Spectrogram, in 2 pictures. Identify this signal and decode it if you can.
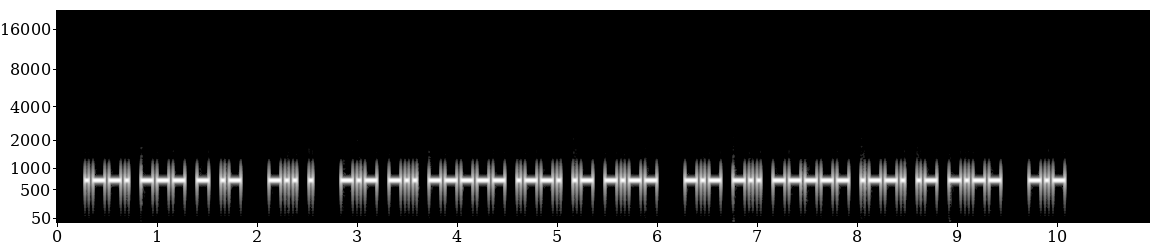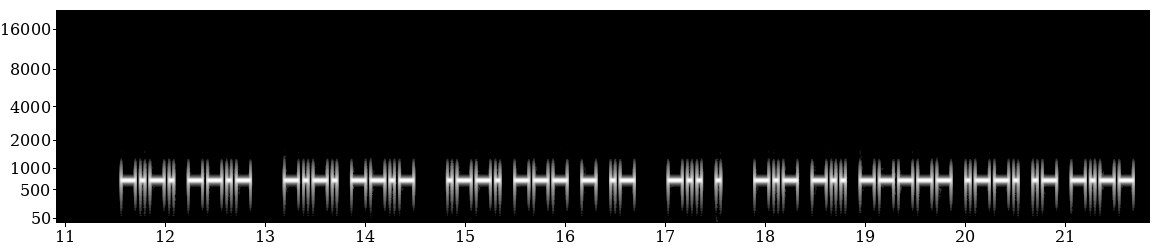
Morse code, heard as a keyed tone, about 24 wpm, 700 Hz. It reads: POTA DE KD0PAY KD0PAY K CQ CQ POTA DE KD0PAY
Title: Speed-Racing Common QSO Phrases - 25wpm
